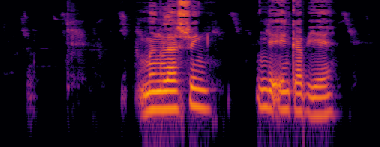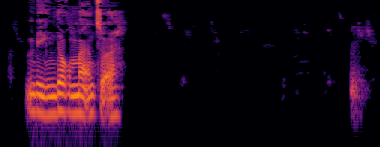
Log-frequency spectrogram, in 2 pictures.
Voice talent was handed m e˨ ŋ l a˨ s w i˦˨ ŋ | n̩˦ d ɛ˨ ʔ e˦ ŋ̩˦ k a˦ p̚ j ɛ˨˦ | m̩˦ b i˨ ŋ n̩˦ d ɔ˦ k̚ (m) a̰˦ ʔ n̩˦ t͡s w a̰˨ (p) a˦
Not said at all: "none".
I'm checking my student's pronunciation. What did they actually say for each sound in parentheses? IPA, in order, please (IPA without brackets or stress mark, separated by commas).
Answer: m, ʔ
